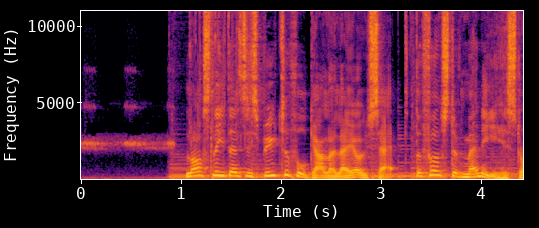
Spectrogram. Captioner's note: crickets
